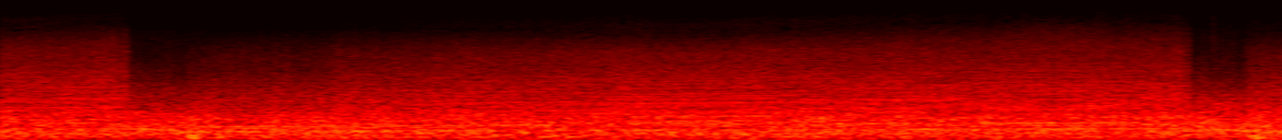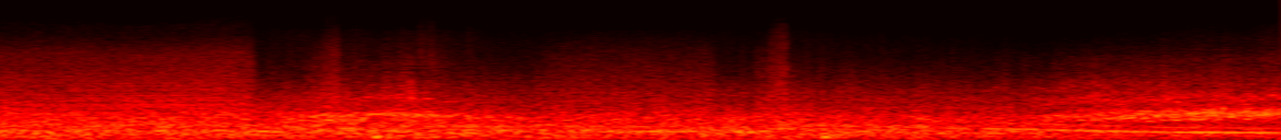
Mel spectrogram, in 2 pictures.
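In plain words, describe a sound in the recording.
A racing car engine roars steadily at high revs, its pitch shifting as it changes gear.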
